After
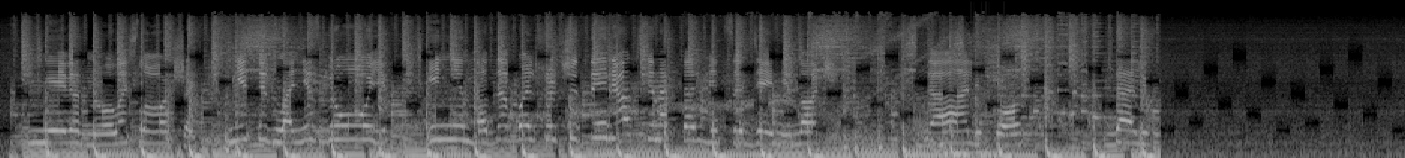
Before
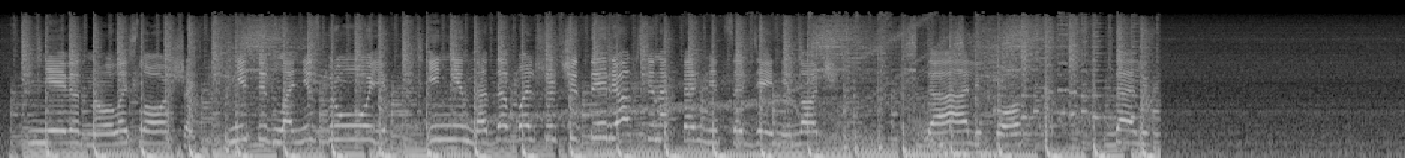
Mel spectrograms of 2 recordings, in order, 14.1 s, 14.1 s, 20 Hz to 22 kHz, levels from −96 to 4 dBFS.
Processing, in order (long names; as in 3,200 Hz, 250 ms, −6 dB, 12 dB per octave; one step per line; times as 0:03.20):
0:09.62–0:10.06: surface crackle 58 per second → 20 per second −35 dBFS
notch on a step sequencer 6.9 Hz 620–5,900 Hz
level −7.5 dB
